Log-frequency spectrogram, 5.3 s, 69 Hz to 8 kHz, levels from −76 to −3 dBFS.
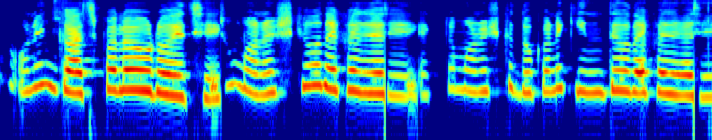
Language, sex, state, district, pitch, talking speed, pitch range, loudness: Bengali, female, West Bengal, North 24 Parganas, 360 Hz, 145 wpm, 340-380 Hz, -20 LUFS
